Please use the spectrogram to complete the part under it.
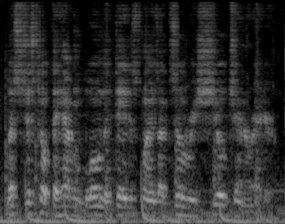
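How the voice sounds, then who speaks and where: A man's voice: mid-range voice, steady tone, very fast, natural voice. A man playing a cocky, sarcastic superhero genius in a video game, with an urgent, wisecracking delivery. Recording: distant voice under clear music.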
